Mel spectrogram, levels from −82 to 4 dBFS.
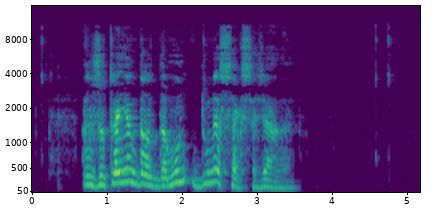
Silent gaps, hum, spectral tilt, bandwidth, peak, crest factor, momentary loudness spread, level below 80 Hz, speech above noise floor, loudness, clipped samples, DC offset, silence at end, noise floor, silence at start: none; none; -5 dB/octave; 11 kHz; 0 dBFS; 22 dB; 13 LU; -64 dBFS; 57 dB; -20 LUFS; under 0.1%; under 0.1%; 1.7 s; -78 dBFS; 0.65 s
